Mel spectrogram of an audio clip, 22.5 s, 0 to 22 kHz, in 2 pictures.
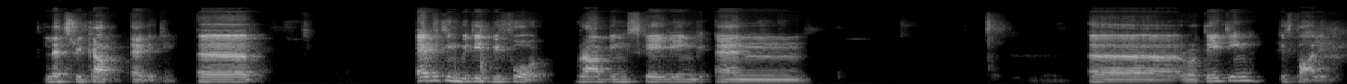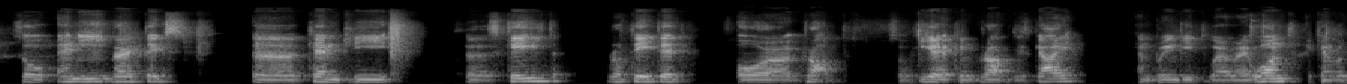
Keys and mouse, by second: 18.8 g, 22.0 r.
